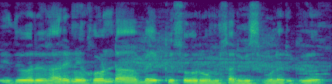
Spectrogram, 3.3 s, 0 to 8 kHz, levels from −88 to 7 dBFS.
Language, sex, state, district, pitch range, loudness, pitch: Tamil, male, Tamil Nadu, Kanyakumari, 120-130 Hz, -14 LUFS, 125 Hz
